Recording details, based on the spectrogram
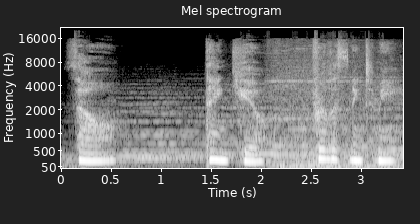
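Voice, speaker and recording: A reserved young woman from a video game, talks in a somewhat high voice. The manner is formal, polite and restrained. Music is clearly heard behind the words. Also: flat delivery, takes it slowly. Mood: wistful, grateful.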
